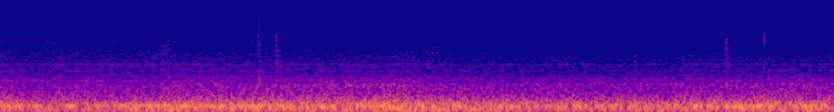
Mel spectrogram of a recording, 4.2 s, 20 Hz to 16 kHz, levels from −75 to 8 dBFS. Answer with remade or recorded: recorded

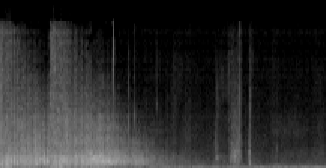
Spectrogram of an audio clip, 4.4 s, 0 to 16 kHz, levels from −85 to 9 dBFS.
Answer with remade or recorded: remade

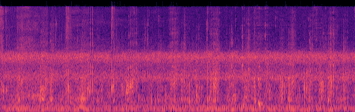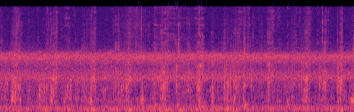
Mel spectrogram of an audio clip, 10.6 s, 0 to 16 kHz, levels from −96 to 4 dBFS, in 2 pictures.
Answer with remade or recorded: recorded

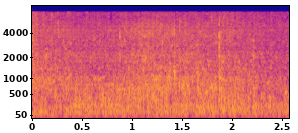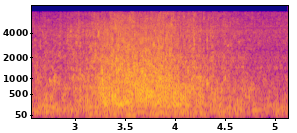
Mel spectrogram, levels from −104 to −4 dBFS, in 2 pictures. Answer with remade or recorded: remade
